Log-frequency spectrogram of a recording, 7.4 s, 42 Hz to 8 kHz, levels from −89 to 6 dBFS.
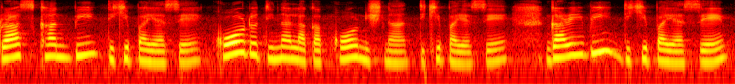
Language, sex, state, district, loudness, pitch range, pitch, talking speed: Nagamese, female, Nagaland, Dimapur, -20 LUFS, 170-235 Hz, 205 Hz, 165 wpm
